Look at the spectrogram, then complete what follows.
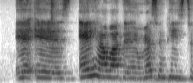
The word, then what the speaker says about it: AneHiawatha: I don't know if I was sure I was pronouncing it right. It is AneHiawatha, and rest in peace to Guns.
